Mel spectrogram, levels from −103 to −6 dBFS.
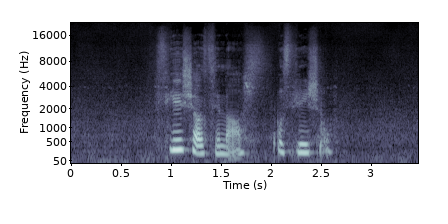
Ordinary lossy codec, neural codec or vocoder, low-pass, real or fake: none; codec, 44.1 kHz, 1.7 kbps, Pupu-Codec; none; fake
